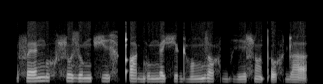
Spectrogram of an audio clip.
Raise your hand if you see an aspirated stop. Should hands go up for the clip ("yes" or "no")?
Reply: no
